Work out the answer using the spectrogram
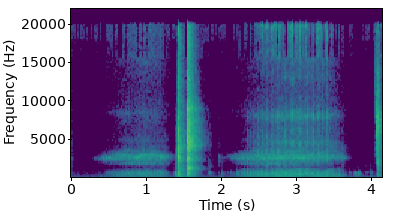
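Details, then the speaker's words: Heljan Class 23 model locomotive that ran slow and clunky, with a 3D-printed gearbox gear: short bursts of thin, buzzy high whir with clicks between runs, rough and uneven; motor centering suspected, printed gear possibly imprecise. "don't like that noise. Hang on a minute. Make sure this motor is centered."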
